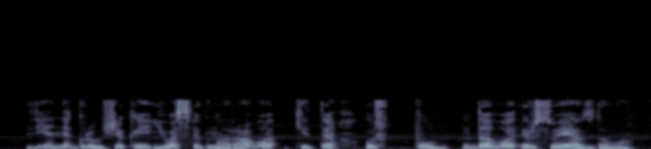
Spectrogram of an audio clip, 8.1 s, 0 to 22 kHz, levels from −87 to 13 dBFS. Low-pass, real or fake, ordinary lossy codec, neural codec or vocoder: 7.2 kHz; real; MP3, 32 kbps; none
